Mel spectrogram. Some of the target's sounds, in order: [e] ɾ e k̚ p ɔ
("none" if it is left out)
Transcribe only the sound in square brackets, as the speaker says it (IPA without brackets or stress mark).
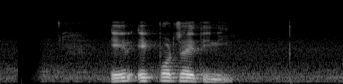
e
